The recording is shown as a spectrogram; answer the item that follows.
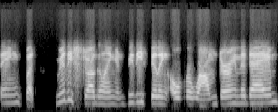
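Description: A woman with an American accent has an ordinary speaking voice at a fairly high pitch. She keeps a moderate pace with ordinary pitch variation. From US Midwest, Cleveland, Ohio. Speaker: mental health advocate. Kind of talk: interview.

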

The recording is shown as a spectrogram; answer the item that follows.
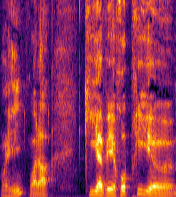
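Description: A man's dark, mellow tone. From France, Valence (Drôme). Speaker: radio DJ. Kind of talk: interview. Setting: in person on location.

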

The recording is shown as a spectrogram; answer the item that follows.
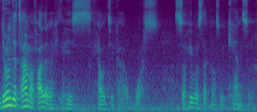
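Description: A man's somewhat breathy voice, dark and mellow in tone, with lively intonation and a moderate pace. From Mexico. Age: 50s. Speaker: nonprofit executive director. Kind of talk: personal testimony interview.

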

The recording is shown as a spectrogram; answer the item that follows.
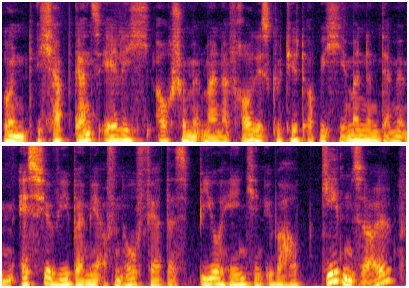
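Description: With a somewhat breathy, fairly low voice, a man talks at a moderate pace, his intonation fairly even. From Lower Saxony, northern Germany. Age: 50s. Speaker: organic farmer. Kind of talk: interview. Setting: at home, face to face. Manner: hesitant, many fillers.

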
